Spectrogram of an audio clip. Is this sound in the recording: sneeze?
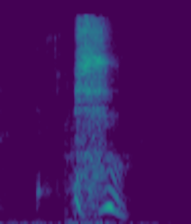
yes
